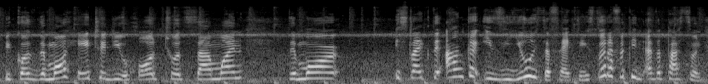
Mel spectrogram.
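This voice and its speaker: A Tanzanian woman in her twenties gives earnest life advice in a casual vlog, speaking with a Tanzanian accent in a high voice, a little fast. She often restarts her sentences and stresses words for emphasis. The low-quality recording carries steady background noise.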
